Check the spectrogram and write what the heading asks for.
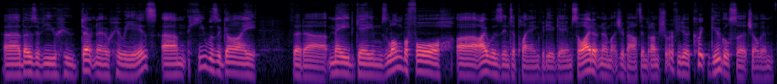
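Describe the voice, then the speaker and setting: A man's voice: deep voice, moderate pace, mellow. Hesitant young man narrating gameplay. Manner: rambling, many "uh" and "um" hesitations. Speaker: gaming video host. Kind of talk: casual gameplay commentary.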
